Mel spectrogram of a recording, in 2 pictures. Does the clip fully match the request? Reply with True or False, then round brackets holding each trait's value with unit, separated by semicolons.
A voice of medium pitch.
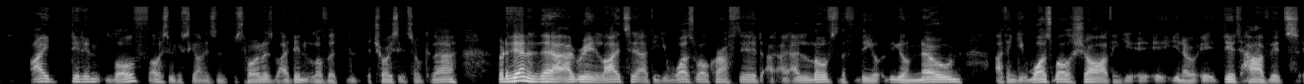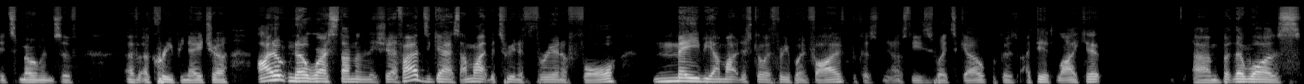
False (110 Hz)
